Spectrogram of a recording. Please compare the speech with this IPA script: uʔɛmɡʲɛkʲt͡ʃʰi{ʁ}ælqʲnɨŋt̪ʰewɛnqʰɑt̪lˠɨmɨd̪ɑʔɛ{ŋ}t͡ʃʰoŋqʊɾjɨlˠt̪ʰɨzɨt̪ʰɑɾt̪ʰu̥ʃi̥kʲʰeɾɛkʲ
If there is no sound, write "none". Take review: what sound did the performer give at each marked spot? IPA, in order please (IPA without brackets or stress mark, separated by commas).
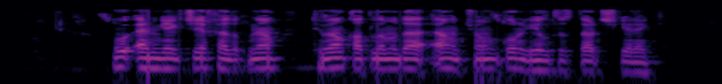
χ, ŋ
